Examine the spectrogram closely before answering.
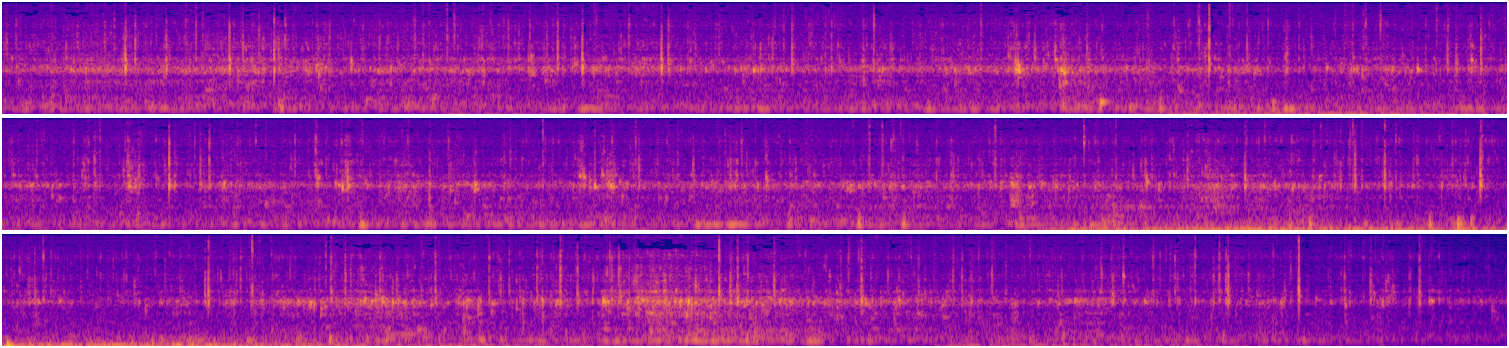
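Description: Underwater sea ambience: a dense crackle of sharp clicks over a steady hum, with a deeper rumble for several seconds in the middle.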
